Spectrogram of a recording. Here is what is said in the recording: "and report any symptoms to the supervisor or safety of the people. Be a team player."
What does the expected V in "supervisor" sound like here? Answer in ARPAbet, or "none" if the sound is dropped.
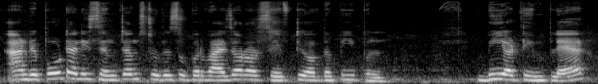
V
